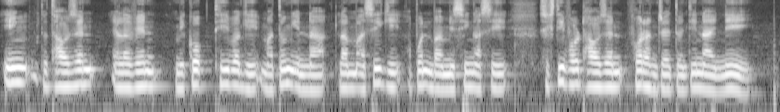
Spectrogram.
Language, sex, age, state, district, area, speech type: Manipuri, male, 18-30, Manipur, Tengnoupal, rural, read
